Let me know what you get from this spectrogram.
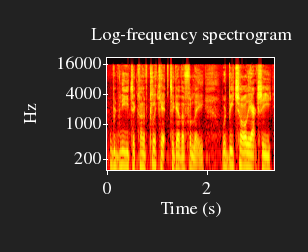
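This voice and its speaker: A man's voice: medium pitch, fast, darkish tone. A man with a mid-range voice speaks informally as a podcast panelist. He takes a roundabout route through his thoughts, restarting often and peppering them with "like". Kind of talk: casual discussion.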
